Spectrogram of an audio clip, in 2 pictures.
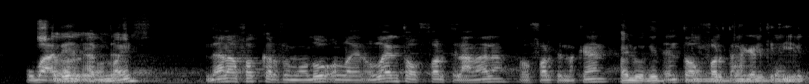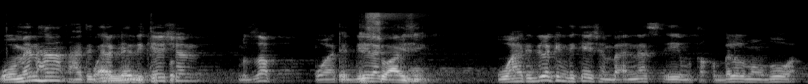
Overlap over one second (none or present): present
